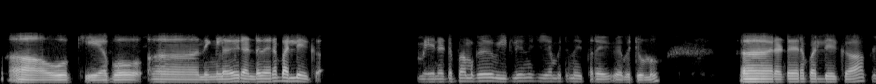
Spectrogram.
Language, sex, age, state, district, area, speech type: Malayalam, male, 30-45, Kerala, Wayanad, rural, conversation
